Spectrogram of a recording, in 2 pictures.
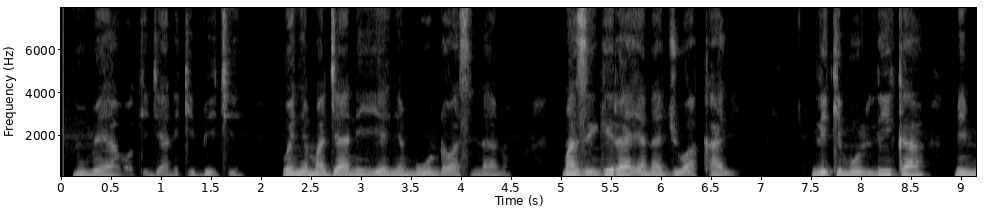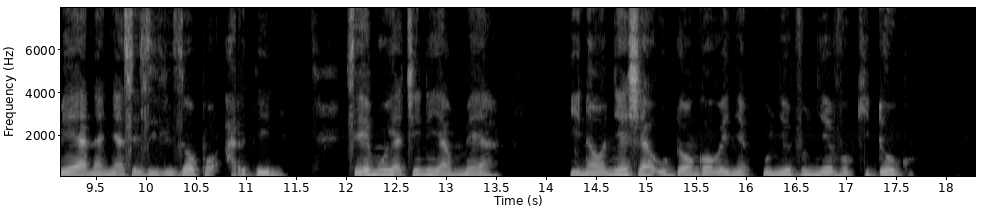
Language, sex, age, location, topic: Swahili, male, 25-35, Nairobi, health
